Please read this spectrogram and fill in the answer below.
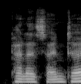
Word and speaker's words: Palo Santo: Palo Santo.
